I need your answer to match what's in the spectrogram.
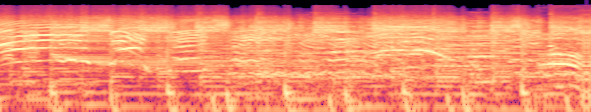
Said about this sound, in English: Yeah, I think he yelled. He's like, I feel better now.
